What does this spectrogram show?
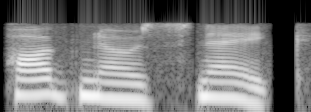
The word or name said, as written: hognose snake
